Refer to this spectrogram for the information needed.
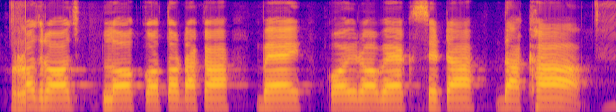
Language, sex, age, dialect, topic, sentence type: Bengali, male, 18-24, Jharkhandi, banking, statement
